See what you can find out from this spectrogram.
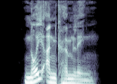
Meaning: newcomer
- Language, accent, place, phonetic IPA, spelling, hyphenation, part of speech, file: German, Germany, Berlin, [ˈnɔɪ̯ʔanˌkœmlɪŋ], Neuankömmling, Neu‧an‧kömm‧ling, noun, De-Neuankömmling.ogg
